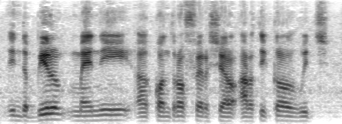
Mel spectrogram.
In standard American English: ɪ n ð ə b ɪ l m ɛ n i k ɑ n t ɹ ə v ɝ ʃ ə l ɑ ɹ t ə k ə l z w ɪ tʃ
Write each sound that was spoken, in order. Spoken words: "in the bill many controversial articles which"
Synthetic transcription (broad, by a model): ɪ n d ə b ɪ l m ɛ n i k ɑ n t ɹ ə f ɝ s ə l ɑ ɹ t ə k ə l w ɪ tʃ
